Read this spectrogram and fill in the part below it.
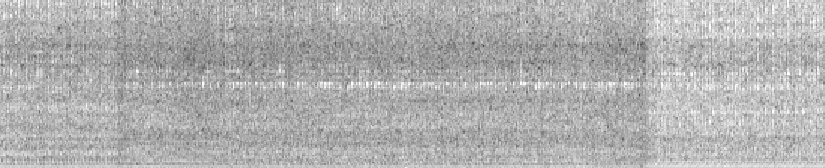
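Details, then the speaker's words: Troy-Bilt self-propelled lawn mower after repairs, hot after several minutes of running, oil slightly overfilled: small single-cylinder engine holds a steady, even beat with no misses or surging. Normal running. "It's been running for several minutes and it should be good and hot. So let's see how it starts back up."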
